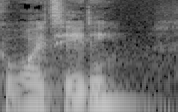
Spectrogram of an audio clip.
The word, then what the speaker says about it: Waititi: Uh, directed and written by uh, Taika Waititi. Uh, I'm pretty sure I said that correctly. you uh, did. Well done.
